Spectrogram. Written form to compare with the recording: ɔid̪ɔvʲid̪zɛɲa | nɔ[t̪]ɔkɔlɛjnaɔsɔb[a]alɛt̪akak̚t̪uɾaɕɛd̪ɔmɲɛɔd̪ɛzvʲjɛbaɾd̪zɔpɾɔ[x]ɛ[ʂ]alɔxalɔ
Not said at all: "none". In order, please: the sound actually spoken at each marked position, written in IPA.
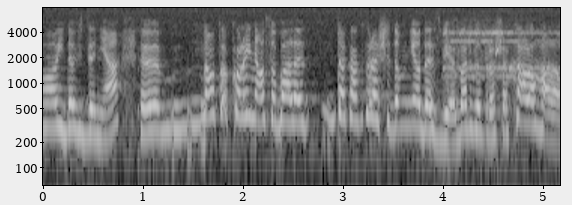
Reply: t̪, a, ʂ, x

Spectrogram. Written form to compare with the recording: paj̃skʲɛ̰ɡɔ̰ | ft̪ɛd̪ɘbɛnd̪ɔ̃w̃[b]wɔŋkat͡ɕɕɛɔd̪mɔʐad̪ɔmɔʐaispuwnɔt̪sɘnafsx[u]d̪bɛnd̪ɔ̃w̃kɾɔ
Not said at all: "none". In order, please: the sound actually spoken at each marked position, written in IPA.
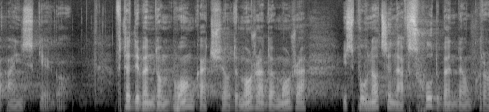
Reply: b, u

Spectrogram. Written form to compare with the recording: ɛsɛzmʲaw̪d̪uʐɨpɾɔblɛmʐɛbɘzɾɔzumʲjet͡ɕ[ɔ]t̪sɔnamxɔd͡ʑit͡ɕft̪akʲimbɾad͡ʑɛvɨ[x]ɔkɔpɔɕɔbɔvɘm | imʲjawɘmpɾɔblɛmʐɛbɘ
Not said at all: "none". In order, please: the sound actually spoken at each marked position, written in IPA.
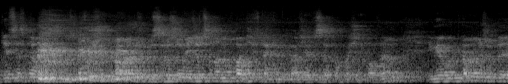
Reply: ɔ, s

